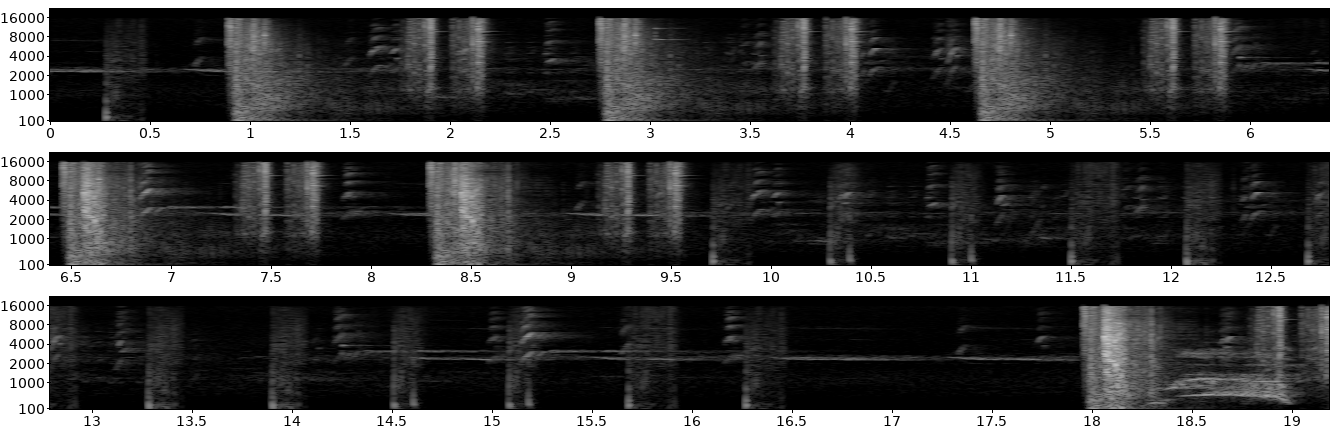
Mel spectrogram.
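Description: A rifle fires loud single shots that echo briefly.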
